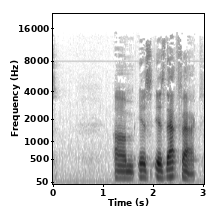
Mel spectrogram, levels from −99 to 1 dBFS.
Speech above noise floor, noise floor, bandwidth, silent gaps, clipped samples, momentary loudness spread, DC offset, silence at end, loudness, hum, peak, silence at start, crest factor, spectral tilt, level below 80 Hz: 44 dB; -63 dBFS; 14 kHz; none; under 0.1%; 8 LU; under 0.1%; 0.2 s; -19 LUFS; 60 Hz at -45 dBFS; -2 dBFS; 1.25 s; 18 dB; -5.5 dB/octave; -64 dBFS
